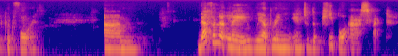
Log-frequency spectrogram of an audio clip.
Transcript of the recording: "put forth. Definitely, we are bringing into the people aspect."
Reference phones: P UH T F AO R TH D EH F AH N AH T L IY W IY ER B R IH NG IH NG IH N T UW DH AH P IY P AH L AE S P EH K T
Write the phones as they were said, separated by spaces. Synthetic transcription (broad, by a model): P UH T F AO R TH D EH F AH N AH T L IY W IY ER B R IH NG IH NG IH N T UW DH AH P IY P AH L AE S P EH K T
